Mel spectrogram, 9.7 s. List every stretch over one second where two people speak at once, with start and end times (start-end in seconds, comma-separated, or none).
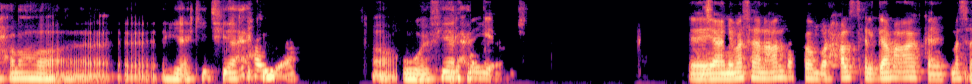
none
